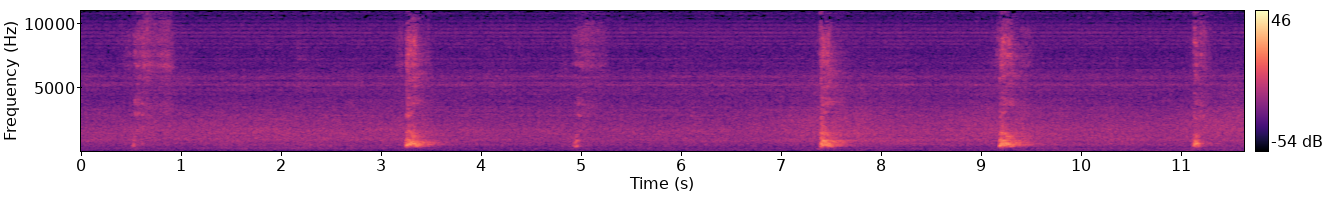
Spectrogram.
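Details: Outdoor dog barking on a Sunday morning with its family inside: six short barks at irregular intervals, some loud and some faint, separated by quiet stretches and low background hum.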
